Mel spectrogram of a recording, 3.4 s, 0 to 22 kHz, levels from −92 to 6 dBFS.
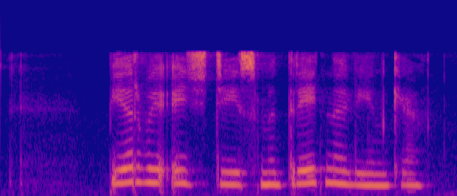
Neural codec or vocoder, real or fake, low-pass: none; real; 7.2 kHz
